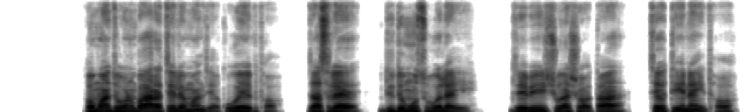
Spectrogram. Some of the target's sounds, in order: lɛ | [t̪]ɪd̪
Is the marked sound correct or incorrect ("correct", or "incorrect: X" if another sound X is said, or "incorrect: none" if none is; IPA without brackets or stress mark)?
incorrect: d̪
